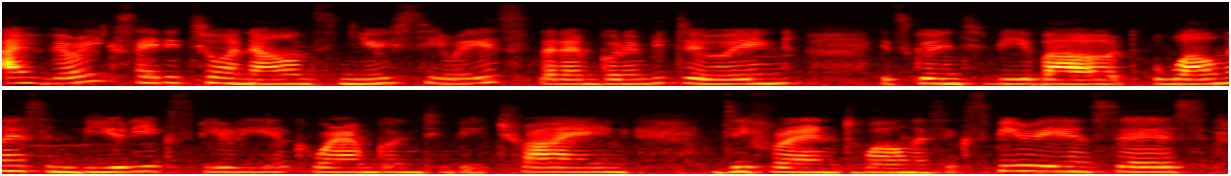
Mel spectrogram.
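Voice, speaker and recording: A woman's medium-pitched voice with a non-native accent, fairly even intonation and a fairly slow pace, over light background noise. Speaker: wellness and beauty vlogger; beauty vlogger. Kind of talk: casual talk to camera. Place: home room.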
